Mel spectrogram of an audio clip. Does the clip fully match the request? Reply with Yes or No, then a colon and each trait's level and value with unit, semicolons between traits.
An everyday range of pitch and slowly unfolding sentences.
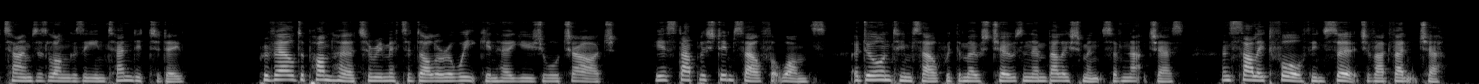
No: average, 3.4 semitones; average, 170 wpm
